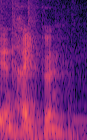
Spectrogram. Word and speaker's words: ENHYPEN: Ouais, mais comment ça se prononce? N-Hypen. N-Hypen. Ah, bah finalement, on s'est gouré la dernière fois, c'est N-Hypen. N-Hypen.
